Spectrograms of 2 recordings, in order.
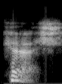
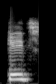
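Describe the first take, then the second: First: The word ends with an sh sound. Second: The word ends with a ch sound. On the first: The speaker calls it right. "Then এ sound, এরপরে স sound" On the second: The speaker calls it wrong. "হয়তো বলে থাকো কেচ না"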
